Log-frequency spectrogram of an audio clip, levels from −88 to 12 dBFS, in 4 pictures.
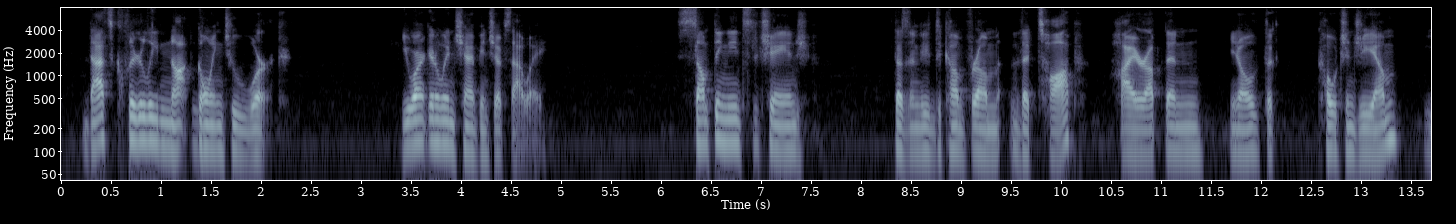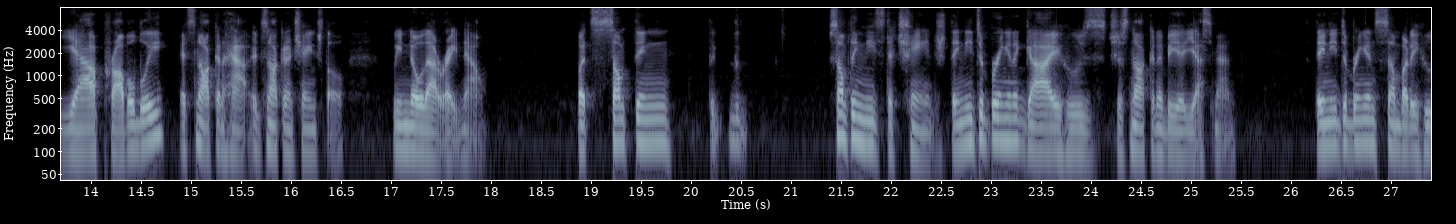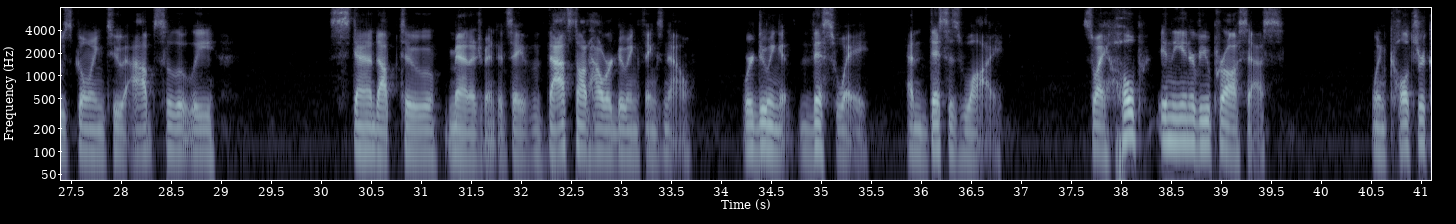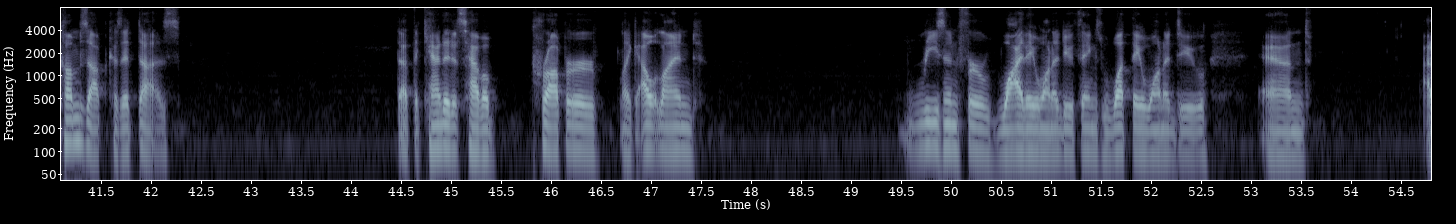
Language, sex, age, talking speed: English, male, 30-49, 160 wpm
